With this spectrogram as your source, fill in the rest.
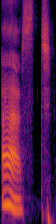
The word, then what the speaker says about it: asked: K, t음, th어지는 소리도 자음. 다음이 이렇게 많을 때에는 첫 번째 단어의 맨 끝에 t를 삭제해 버리고 발음을 안 하는 경우가 많아요. 그래서 연음으로 I ask the clerk. I asked the clerk. asked the clerk. 이렇게까지 발음하지 않고 어떻게 한다고요? ask the clerk. 요렇게 소리 내 주셔야 자연스러워요.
